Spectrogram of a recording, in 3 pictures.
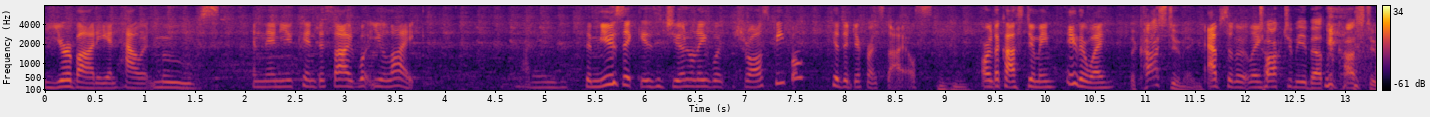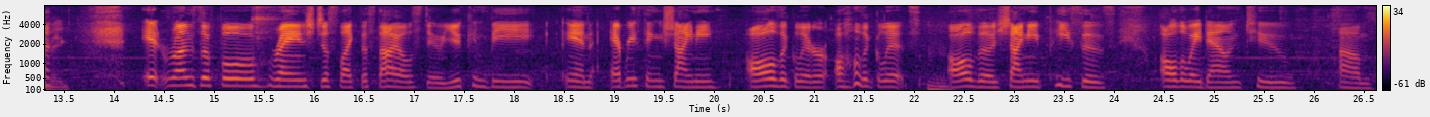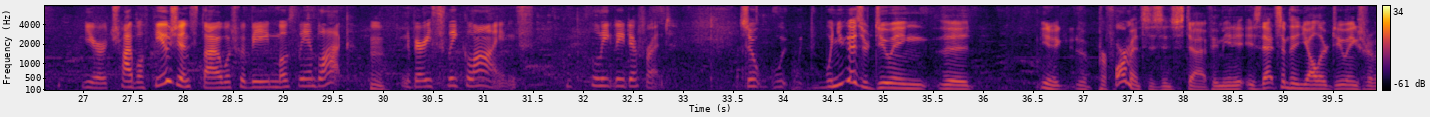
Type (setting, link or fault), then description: setting, busy venue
